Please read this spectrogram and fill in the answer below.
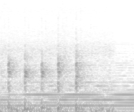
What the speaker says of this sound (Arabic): كأنه في حدا دق الباب.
